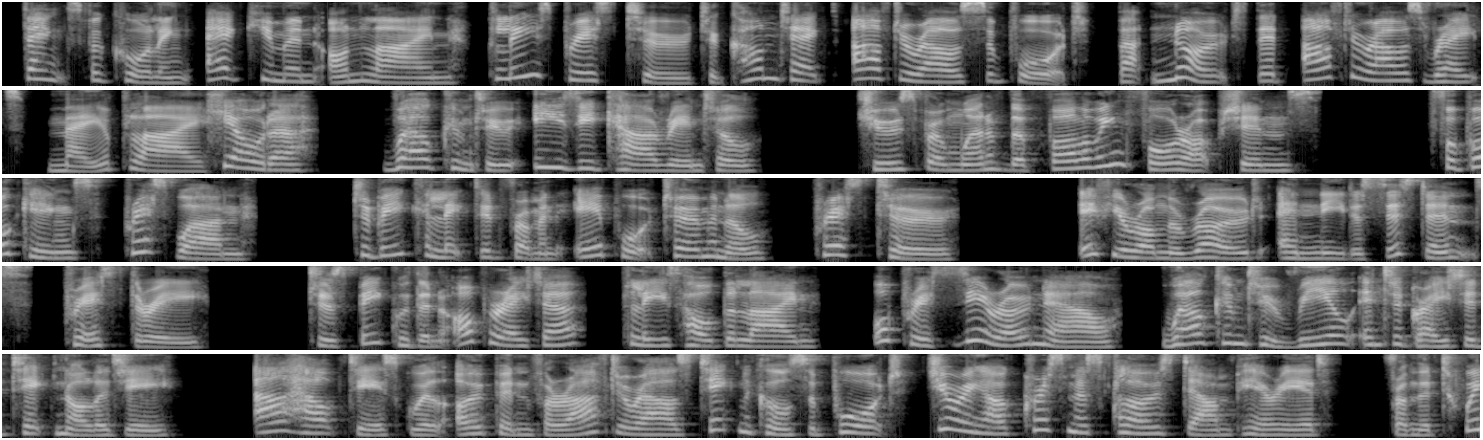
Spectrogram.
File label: NZ phone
